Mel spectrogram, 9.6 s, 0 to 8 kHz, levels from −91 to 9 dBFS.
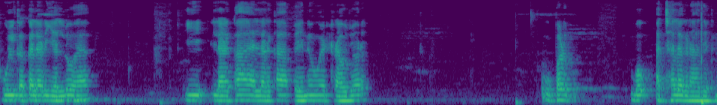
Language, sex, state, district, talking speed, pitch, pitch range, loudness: Hindi, male, Bihar, Jahanabad, 125 wpm, 145 Hz, 135-145 Hz, -26 LUFS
